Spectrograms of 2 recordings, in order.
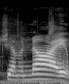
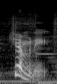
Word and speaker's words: Gemini: going to ask about this is why it's pronounced gemin and not Gemini like the zodiac sign or the constellation I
